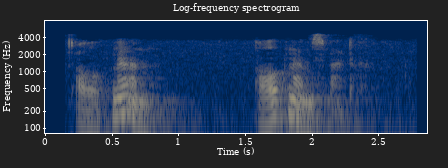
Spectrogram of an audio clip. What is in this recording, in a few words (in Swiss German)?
"angenahm", alsace; meteo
